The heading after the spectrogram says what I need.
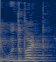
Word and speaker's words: उद्भट: आगे चल 33 अप्रत्याशित निर्जला गगनचुंबी उद्भट। ये जो शब्द लिखा है इसको उच्चारण कैसे करेंगे? उद्भट आधा द है और पूरा भ है।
